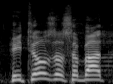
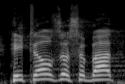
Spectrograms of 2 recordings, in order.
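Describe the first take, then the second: The two takes are said the same way.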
